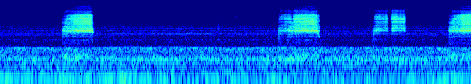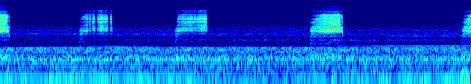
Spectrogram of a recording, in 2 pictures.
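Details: Wild barn owl nestlings in a monitored nest box, being fed and very hungry; harsh, breathy hisses of about half a second, repeated every one to two seconds over a steady low hum.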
